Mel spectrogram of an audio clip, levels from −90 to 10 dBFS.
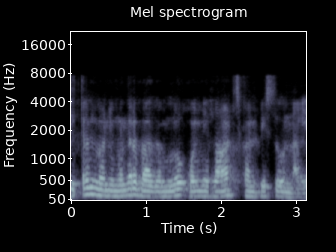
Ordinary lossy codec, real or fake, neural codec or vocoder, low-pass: none; fake; codec, 16 kHz, 2 kbps, FreqCodec, smaller model; none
